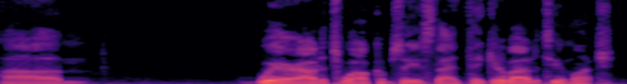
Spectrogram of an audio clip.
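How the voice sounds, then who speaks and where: A man rambles through casual podcast chat with a joking, foul-mouthed manner. His voice is dark and relaxed with plenty of creak, and he sounds close and dry. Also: mid-range voice, moderate pace, dry recording. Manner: profane, joking. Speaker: podcast co-host.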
